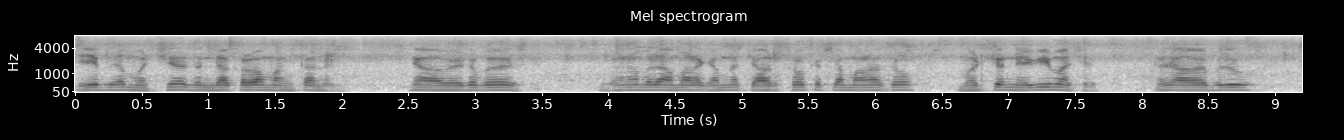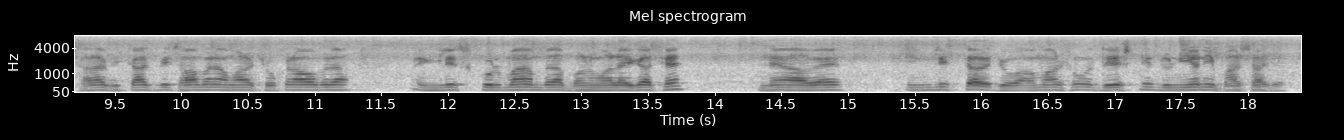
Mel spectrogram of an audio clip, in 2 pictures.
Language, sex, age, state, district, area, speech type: Gujarati, male, 60+, Gujarat, Valsad, rural, spontaneous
